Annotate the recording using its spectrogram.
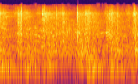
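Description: Brazilian percussion ensemble playing a driving rhythm together: deep bass-drum beats under a steady stream of sharp stick strokes on smaller drums.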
